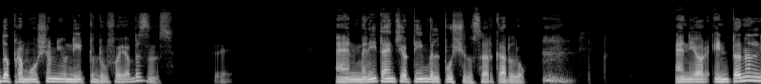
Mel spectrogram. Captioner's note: clears throat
